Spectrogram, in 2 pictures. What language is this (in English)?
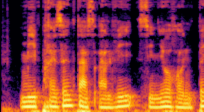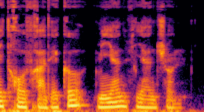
Esperanto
